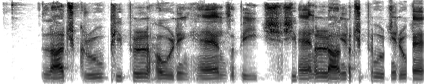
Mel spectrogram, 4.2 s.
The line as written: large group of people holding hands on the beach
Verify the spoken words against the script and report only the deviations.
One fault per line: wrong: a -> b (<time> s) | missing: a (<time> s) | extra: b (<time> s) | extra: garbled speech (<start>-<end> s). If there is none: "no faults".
missing: of (1.1 s)
missing: on (2.3 s)
extra: garbled speech (2.8-4.2 s)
